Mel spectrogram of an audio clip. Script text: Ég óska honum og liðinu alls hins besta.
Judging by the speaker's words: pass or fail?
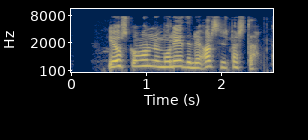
pass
